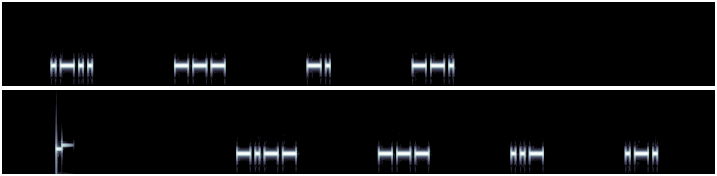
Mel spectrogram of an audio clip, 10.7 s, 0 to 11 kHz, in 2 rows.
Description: Morse code, heard as a keyed tone, about 34 wpm, spaced as for 12 wpm, 700 Hz. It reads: LONG YOUR
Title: 6x Character Spacing - Top 100 Words - 35wpm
